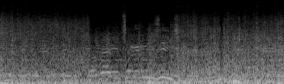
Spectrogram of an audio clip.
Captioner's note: water whooshing; intense music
